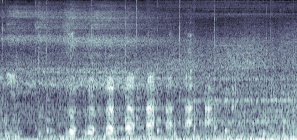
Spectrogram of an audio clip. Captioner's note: evil tiki laughter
